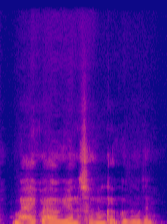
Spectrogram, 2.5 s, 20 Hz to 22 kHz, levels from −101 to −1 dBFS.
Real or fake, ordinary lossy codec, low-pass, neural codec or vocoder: fake; none; none; codec, 44.1 kHz, 7.8 kbps, Pupu-Codec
